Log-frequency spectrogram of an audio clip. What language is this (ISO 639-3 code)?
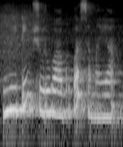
kan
